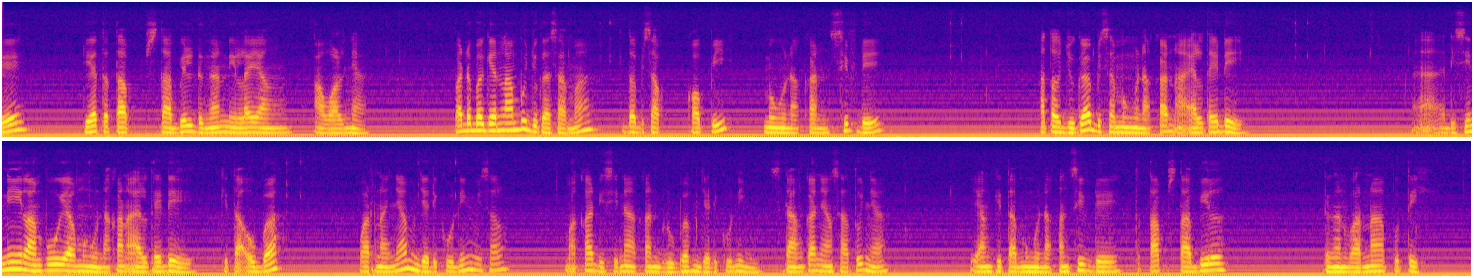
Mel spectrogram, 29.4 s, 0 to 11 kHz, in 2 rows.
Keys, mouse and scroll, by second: 2.9-4.2 middle drag, 7.6 right click, 9.0 shift+d, 12.5 alt+d, 13.7 middle click, 13.8 middle click, 16.0-18.0 right drag, 19.2 right click, 20.6-22.3 right drag, 22.5 middle drag, 23.2-24.2 right drag, 24.2-28.8 middle drag, 29.1-29.3 middle drag.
